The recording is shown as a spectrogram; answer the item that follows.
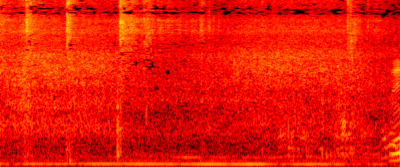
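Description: Steady low drone of a concrete pump running while the hose is pushed through before the concrete arrives, with a few light clicks over it.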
